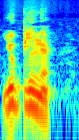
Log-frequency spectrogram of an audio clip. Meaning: female equivalent of youpin: female kike, female yid
- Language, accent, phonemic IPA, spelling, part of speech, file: French, France, /ju.pin/, youpine, noun, LL-Q150 (fra)-youpine.wav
